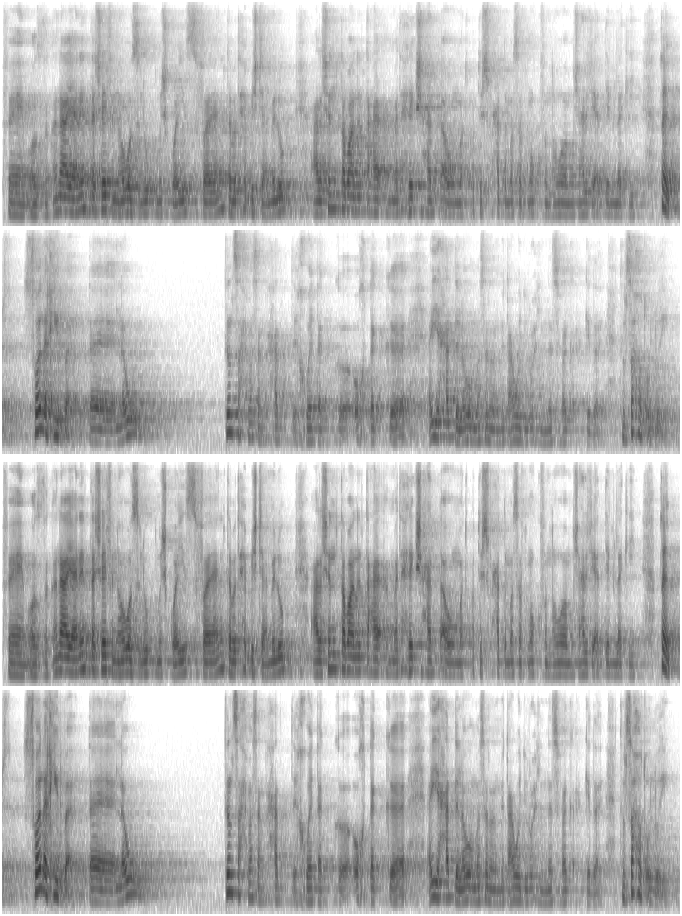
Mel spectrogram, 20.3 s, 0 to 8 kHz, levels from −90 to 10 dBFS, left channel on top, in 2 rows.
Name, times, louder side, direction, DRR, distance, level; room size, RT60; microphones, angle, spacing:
voice 1, 0.0-12.4 13.5-18.7 18.9-20.2, right 3 dB, 35° right, 11 dB, 0.6 m, -27 dB
14.0 x 8.6 x 8.9 m, 2.4 s
head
